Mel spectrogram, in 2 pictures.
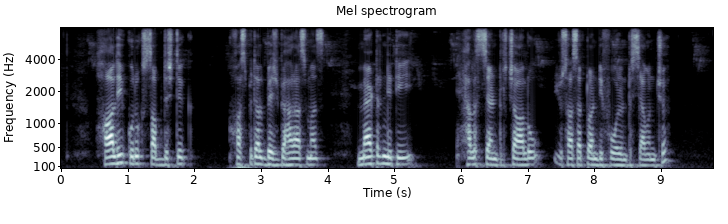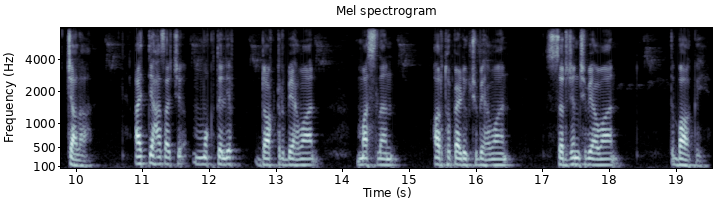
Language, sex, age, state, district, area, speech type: Kashmiri, male, 30-45, Jammu and Kashmir, Anantnag, rural, spontaneous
